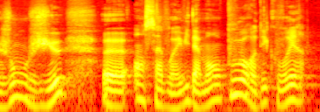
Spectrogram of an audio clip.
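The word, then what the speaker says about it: Jongieux: Éric Carrel, bonjour, vous êtes vigneron à Jongieu, je prononce bien? Tout à fait, à Jongieu.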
